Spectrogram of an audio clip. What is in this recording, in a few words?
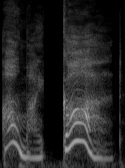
female wondering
